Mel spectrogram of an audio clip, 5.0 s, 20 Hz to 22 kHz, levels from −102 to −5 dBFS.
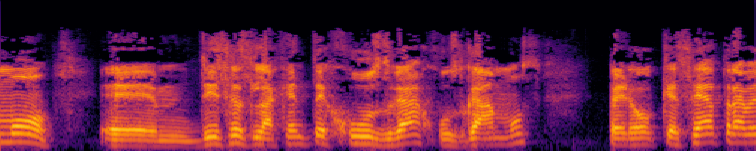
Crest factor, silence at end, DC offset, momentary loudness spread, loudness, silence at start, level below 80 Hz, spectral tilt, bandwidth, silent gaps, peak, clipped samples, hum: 18 dB; 0 s; under 0.1%; 7 LU; -23 LUFS; 0 s; -74 dBFS; -2.5 dB/octave; 11.5 kHz; none; -6 dBFS; under 0.1%; none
